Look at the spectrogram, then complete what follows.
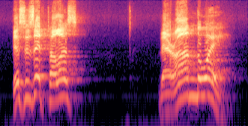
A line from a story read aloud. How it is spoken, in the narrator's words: he shouted to the four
